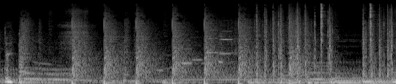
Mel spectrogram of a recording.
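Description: Rapid bursts of automatic gunfire from a first-person shootout in the video game Chicken Police, dense and continuous with overlapping shots throughout, set against a steady game soundtrack.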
